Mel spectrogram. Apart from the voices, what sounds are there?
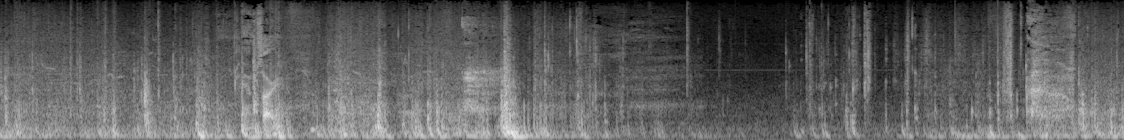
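car door opening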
